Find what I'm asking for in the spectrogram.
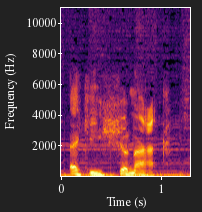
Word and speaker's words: Eki Shonak: Right, that, now that might sound a bit harsh, but the New York City art rockers Eki Shonak. I checked the pronunciation. That is okay. Correct. Eki right. Shonak.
